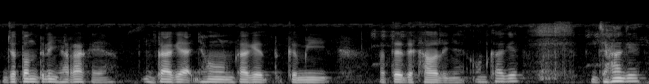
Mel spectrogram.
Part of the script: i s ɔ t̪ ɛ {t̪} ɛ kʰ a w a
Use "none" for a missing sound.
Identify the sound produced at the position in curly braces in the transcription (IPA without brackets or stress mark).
d̪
